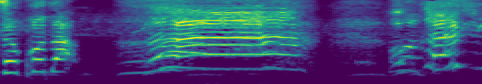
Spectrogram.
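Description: Cartoon voices: a quick excited exclamation, then one long, drawn-out cry of delight.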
